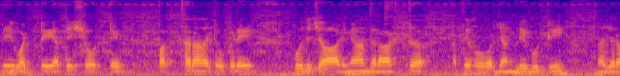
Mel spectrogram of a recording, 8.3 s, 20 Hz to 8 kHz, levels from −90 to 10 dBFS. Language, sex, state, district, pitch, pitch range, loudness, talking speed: Punjabi, male, Punjab, Fazilka, 105 Hz, 100-110 Hz, -17 LUFS, 115 wpm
